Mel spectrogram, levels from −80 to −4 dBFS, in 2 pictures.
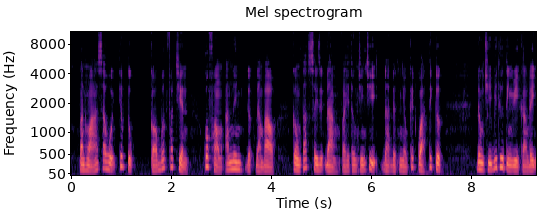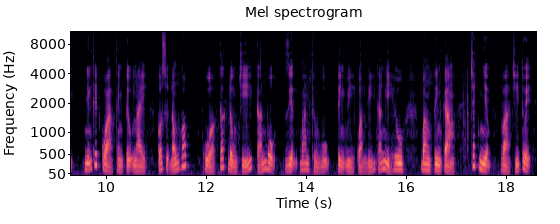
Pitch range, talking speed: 115-150 Hz, 250 wpm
